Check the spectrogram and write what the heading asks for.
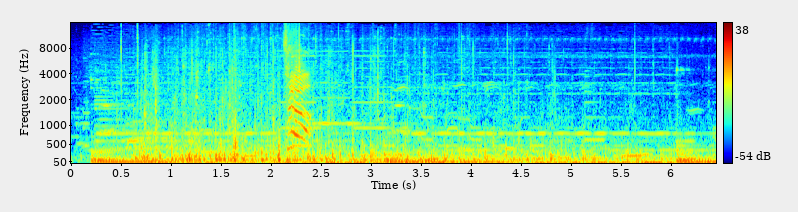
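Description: Hoofbeats of two horses galloping, with a soundtrack score playing over them. About two seconds in, a horse whinnies once with a falling pitch.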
